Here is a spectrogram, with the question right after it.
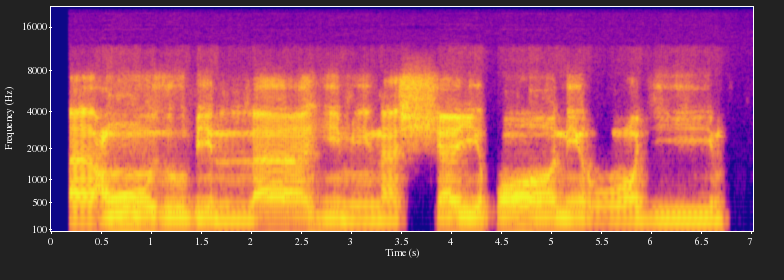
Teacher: usahakan huruf ain ini tidak masuk ke hidung ya, karena ain itu huruf di pangkal tenggorokan.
